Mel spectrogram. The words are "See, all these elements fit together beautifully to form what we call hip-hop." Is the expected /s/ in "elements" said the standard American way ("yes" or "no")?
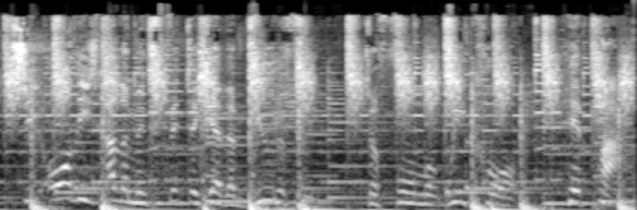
yes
